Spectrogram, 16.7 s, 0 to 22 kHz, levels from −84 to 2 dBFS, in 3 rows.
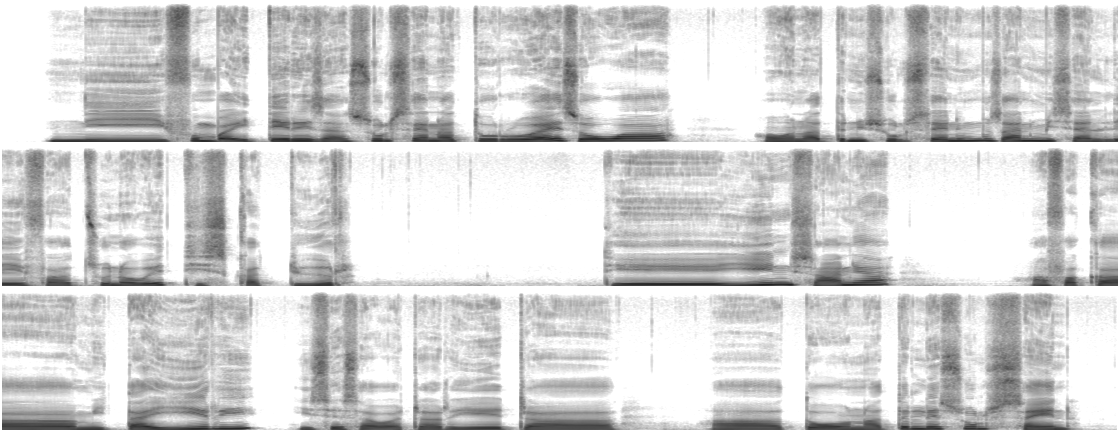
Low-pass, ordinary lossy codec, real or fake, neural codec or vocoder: none; none; real; none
